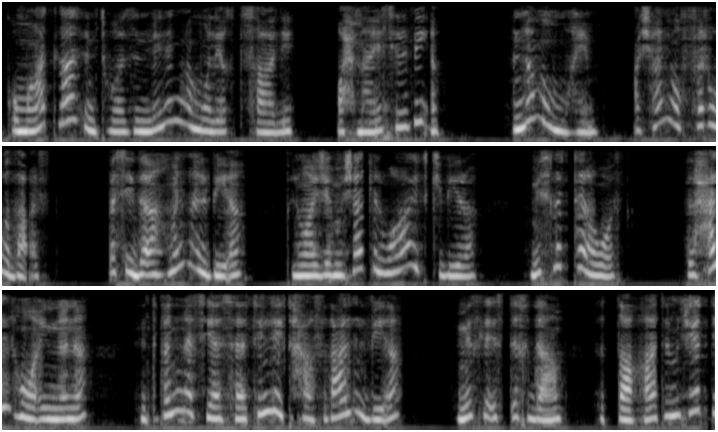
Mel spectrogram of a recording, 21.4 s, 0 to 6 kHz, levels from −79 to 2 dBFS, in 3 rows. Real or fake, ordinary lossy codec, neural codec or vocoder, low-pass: real; AAC, 24 kbps; none; 5.4 kHz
